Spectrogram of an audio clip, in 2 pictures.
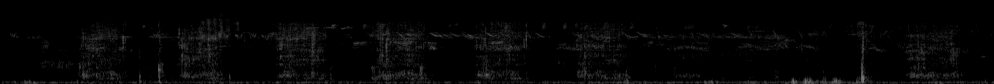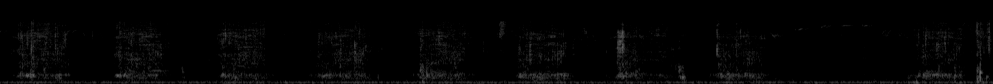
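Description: Calf suckling at a cow's udder: rhythmic wet sucking and slurping at the teat, about one and a half strokes a second.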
